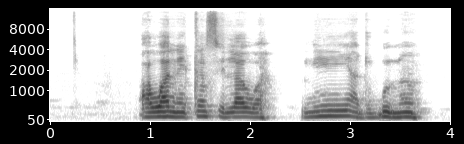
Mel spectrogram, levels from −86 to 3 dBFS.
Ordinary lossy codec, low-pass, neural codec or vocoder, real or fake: none; 14.4 kHz; codec, 32 kHz, 1.9 kbps, SNAC; fake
